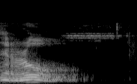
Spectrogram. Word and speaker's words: rho: small r and it is a greek letter pronounced as rho it is a popular method of calculating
